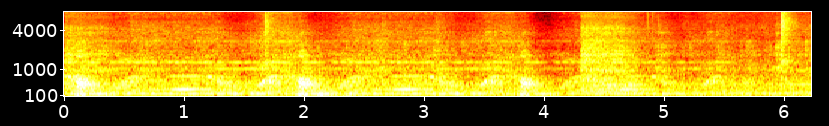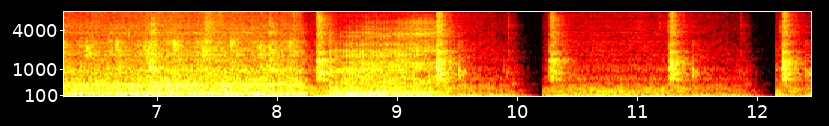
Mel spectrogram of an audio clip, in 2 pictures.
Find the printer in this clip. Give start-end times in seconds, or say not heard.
0.0-5.8.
